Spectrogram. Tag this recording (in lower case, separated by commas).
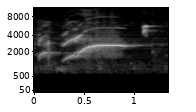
wild animals, animal, tweet, bird, bird call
